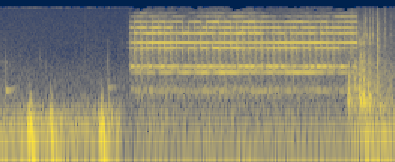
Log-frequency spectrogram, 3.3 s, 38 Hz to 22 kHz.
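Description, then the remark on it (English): A few dull, low thumps, then a loud telephone bell rings once in a single sustained burst lasting about two seconds before cutting off, as a host places a random call with a $10,000 question about who shot Alexander Hamilton. No one speaks. “All right, let's go to the phones and see who's out there.”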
